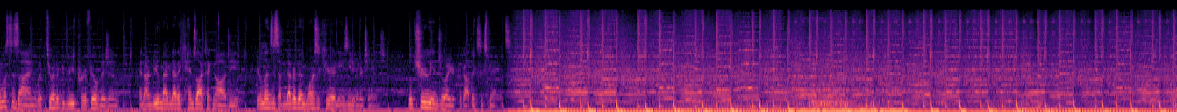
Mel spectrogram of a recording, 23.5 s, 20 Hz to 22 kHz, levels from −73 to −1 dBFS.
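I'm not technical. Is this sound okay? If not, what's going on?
Yes, this sound is okay, and nothing is going wrong in it.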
